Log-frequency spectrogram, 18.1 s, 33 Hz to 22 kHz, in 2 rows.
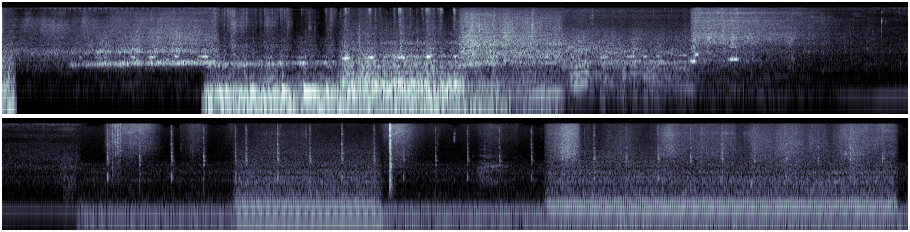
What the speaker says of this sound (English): Brake test from 160 kilometers an hour. When we reach the cones, full emergency stop.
